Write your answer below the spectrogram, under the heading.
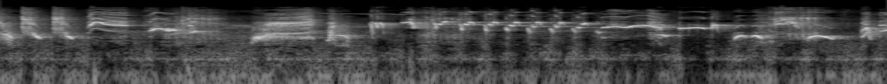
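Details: Magpie-robin song full of loud harsh squawks and sharp whistled phrases, switching quickly between buzzy notes and clear descending slurs, over a steady low hum.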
